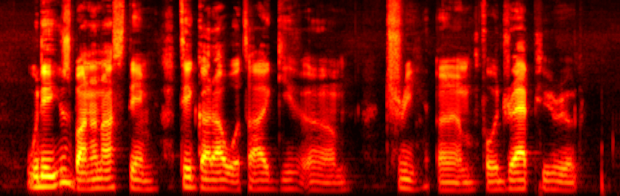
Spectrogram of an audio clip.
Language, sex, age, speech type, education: Nigerian Pidgin, male, 15-29, spontaneous, secondary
